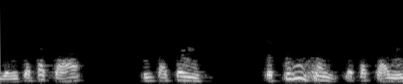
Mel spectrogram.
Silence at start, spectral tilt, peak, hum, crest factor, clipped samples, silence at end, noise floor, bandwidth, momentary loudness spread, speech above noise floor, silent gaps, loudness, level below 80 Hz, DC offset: 0 s; -13.5 dB/octave; -2 dBFS; none; 16 dB; under 0.1%; 0 s; under -90 dBFS; 2.2 kHz; 7 LU; over 74 dB; 0.86-1.37 s, 2.16-2.60 s; -18 LUFS; -66 dBFS; under 0.1%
